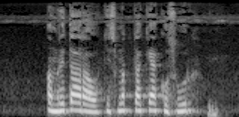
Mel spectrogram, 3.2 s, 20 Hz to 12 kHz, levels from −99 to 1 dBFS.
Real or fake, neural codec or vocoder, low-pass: real; none; 10.8 kHz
